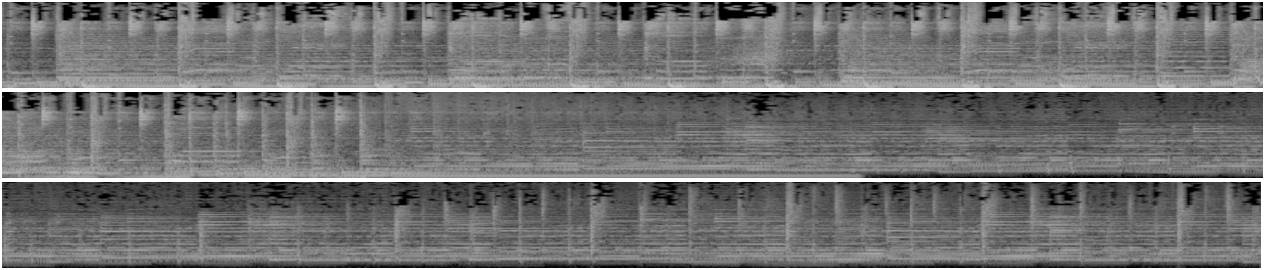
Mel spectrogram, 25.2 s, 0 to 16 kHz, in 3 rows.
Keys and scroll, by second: 12.6 ctrl+t, 22.0 Return, 22.8 ctrl++.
